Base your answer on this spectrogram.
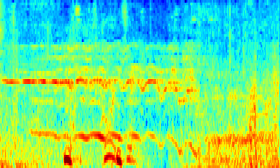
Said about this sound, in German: Und dann nimmt man das Pferd und dann reitet man in die Schlacht.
